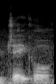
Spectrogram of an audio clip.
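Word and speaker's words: Jekyll: also mary shelley's frankenstein predates dracula and dr jacol and mr hyde i'm getting the pronunciation for jakel from the brow beating that harlan ellison gives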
